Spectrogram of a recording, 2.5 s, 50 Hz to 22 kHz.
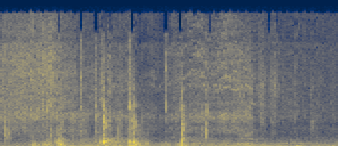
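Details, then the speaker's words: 2024 Wired Freedom e-bike after rear derailleur indexing adjustment via the thumb screw: steady drivetrain whir with crisp shift clicks down the cassette, then the chain runs smoothly and quietly, no clicking. "And as you can see there, no problems and no noise. So that's how you want it to be when you're shifting those gears."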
